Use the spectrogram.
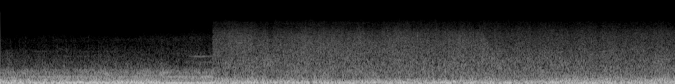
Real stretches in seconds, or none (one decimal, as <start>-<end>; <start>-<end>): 0.0-5.0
